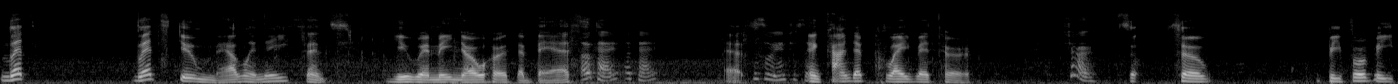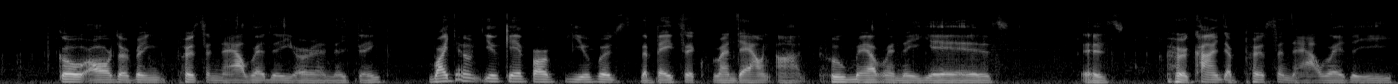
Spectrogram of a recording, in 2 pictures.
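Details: Adult man with autism and a self-reported speech impediment; he says his words sometimes break up and he repeats words mid-sentence when his mind wanders; speech impediment with word repetitions.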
